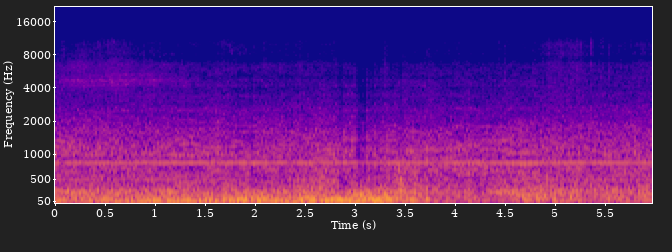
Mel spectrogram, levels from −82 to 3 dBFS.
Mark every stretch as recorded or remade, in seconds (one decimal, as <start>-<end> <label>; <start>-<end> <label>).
0.0-1.2 recorded; 1.2-4.8 remade; 4.8-6.0 recorded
